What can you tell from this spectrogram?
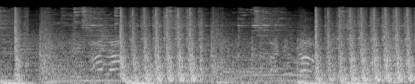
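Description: S&T Motiv 12.7 mm heavy machine gun firing two bursts, about ten shots a second. The first burst starts about a second in, the second about three seconds in, each lasting roughly a second.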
